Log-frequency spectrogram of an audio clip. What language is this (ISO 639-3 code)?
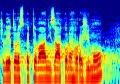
ces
